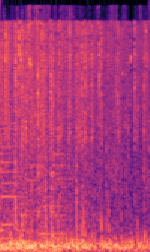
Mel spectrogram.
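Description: Horse hooves clip-clop steadily and close by, suggesting a large mounted troop convoy assembled during the First World War, with a dense low rumble under the repeated strikes and no voices.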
